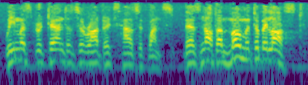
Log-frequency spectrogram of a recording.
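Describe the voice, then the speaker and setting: An actor playing a brilliant, commanding British detective, speaking precisely and with authority in a 1940s radio drama. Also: male voice, fairly high pitch, fast talker, close to an everyday voice. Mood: intent. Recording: muffled, hissy 1940s radio recording.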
